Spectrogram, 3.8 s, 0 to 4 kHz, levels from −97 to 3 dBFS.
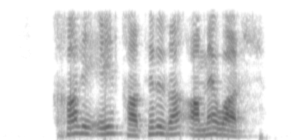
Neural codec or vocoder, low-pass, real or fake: none; 3.6 kHz; real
